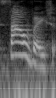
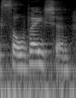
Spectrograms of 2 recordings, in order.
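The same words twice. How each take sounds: First: It is said with the other region's vowel. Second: It is said with the Gloucestershire vowel. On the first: "you say" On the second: "So we say"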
